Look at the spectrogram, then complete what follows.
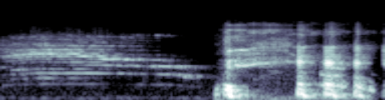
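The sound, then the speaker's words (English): A male cat meows: one drawn-out meow that slides downward, followed by a quick run of three or four short, clipped meows. “And wait, is that your cat or mine? It's mine. He's okay. He talks a lot.”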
